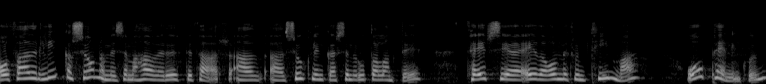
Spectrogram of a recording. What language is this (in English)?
Icelandic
